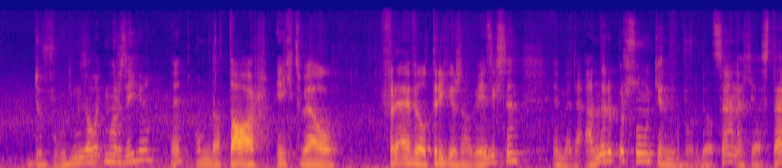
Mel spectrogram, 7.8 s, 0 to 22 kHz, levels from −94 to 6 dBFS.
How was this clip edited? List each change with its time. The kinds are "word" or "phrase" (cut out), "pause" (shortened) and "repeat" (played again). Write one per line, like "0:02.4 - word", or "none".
none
